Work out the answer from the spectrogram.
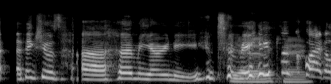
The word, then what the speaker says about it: Hermione: excellent memories of pronouncing names the way Mom pronounced them which was hilariously yeah I think she I think she was a Hermione to me for quite a long time yeah yeah I always thought it was Hermoine hopefully just because it makes sense yeah phonetic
